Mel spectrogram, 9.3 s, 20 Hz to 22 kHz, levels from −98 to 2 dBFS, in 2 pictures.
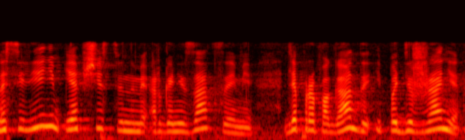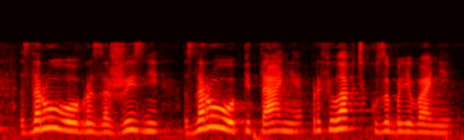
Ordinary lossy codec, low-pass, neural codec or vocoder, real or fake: none; 7.2 kHz; none; real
